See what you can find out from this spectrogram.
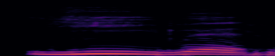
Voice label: "yiver", Roon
